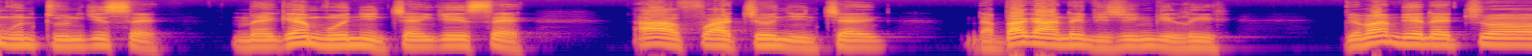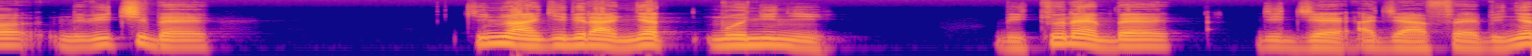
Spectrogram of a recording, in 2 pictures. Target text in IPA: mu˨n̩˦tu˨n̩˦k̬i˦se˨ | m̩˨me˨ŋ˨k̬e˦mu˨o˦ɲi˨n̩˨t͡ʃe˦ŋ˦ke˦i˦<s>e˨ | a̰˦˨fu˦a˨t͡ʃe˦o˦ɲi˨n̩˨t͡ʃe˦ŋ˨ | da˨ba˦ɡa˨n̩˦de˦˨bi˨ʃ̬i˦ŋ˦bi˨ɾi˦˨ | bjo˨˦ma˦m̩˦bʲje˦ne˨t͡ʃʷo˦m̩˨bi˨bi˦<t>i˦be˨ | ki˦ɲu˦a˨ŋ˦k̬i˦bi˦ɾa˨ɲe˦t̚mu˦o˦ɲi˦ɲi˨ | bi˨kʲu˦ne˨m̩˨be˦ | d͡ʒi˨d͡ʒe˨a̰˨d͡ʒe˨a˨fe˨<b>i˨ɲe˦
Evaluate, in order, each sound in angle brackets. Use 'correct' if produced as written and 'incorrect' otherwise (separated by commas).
correct, incorrect, correct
